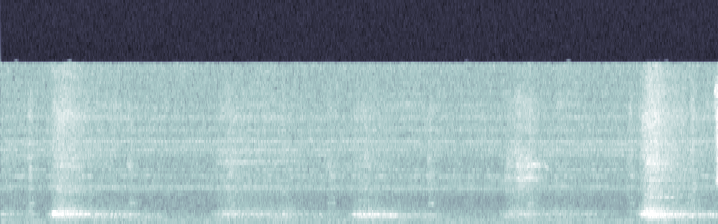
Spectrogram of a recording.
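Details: Adult male taking deep breaths during a lung and thorax exam, stethoscope over the back: soft, even airflow sounds with no crackles or wheeze. He reports no shortness of breath. Clear, normal, undiminished lungs.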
